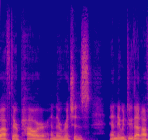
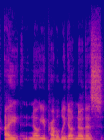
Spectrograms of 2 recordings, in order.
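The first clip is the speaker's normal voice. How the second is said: normal talking voice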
